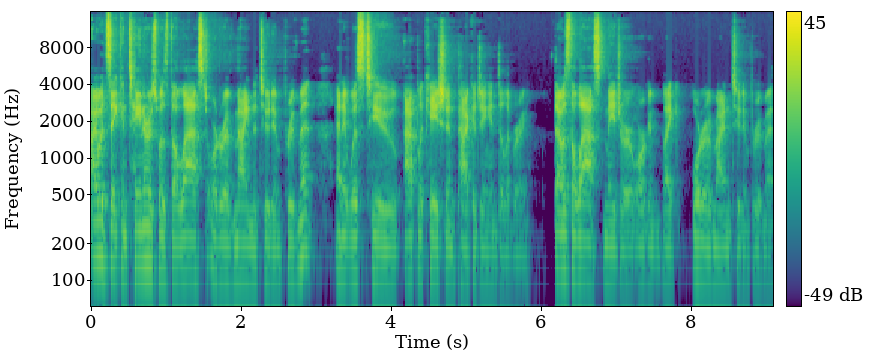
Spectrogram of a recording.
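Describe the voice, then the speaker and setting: A man talks at a very fast pace in a fairly low pitch, his tone bright and sharp, on a very clean recording with a silent background. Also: ordinary pitch variation. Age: 40s. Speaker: tech company CEO and founder. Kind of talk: interview.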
